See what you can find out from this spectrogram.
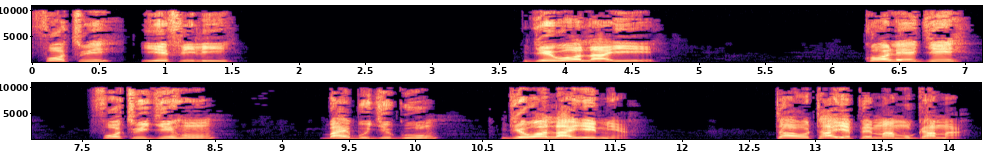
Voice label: mende bsl nt drama; good news mende kpa

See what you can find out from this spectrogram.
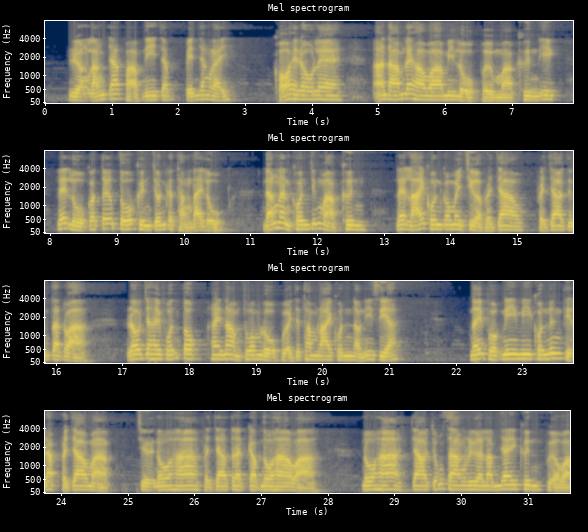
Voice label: words of life creation to christ thai southern

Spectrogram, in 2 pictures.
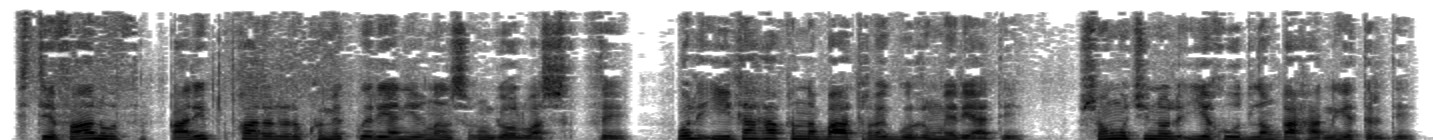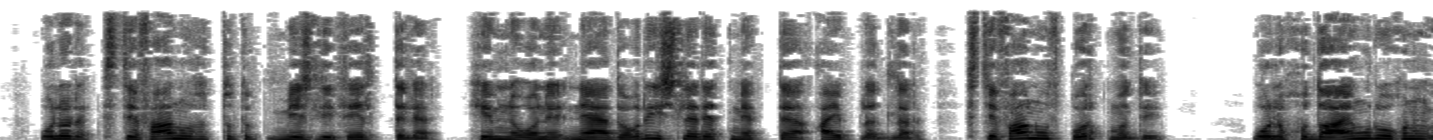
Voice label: turkmen, bible translation drama; acts of the holy spirit; institute for bible translation

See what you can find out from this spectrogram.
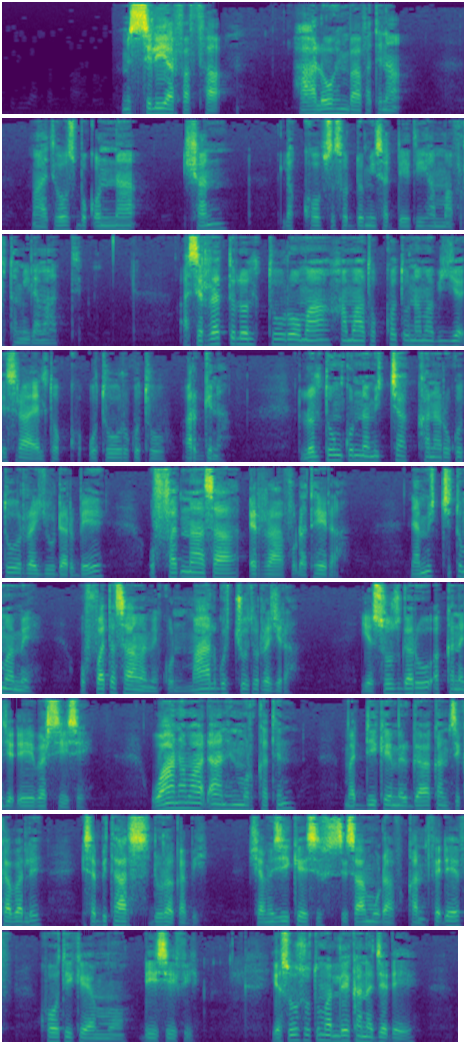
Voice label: oromo wellega; jesus teacher and healer short

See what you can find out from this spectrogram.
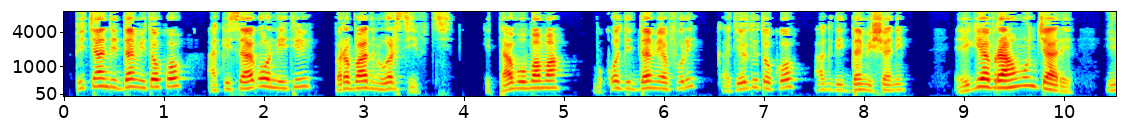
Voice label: borana sakuye

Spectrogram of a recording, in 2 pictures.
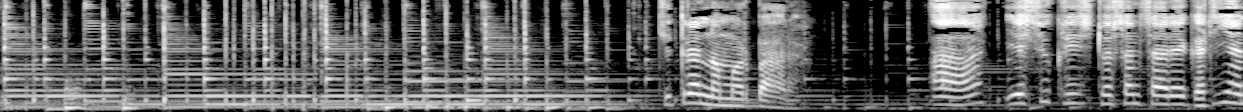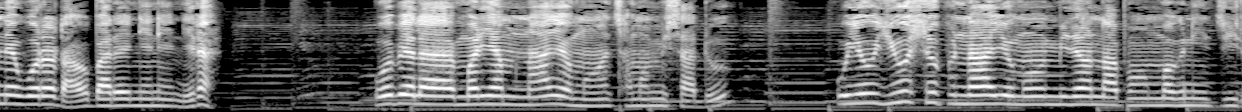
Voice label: good news newari balami; bible

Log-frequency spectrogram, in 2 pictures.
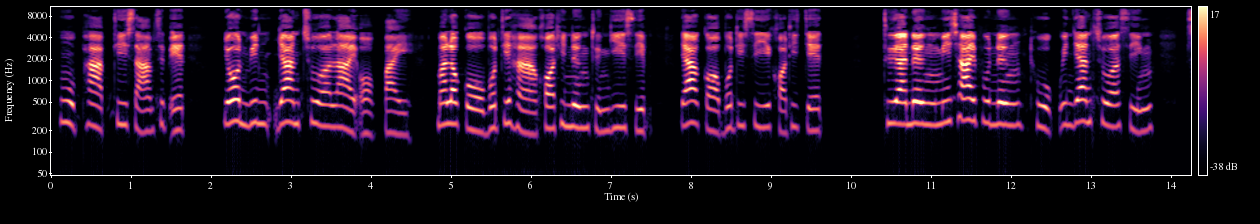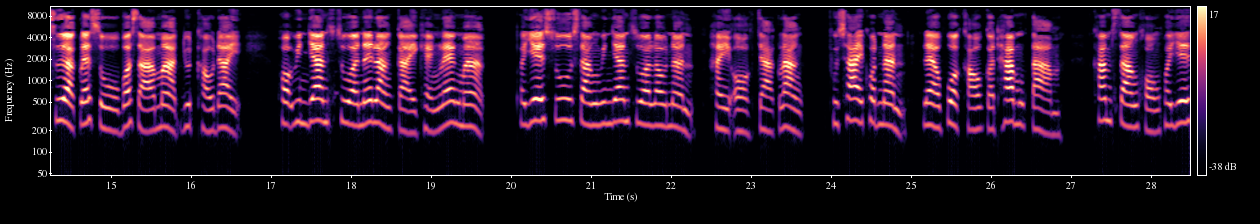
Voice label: good news thai northeastern

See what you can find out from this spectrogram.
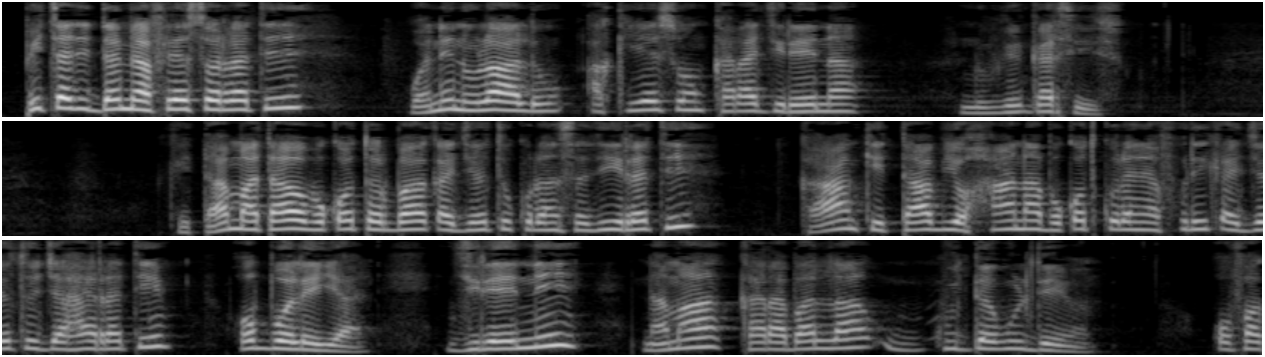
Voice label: borana sakuye; laali chaqasi jiradin 5 jilalacha waaqat on trial for god

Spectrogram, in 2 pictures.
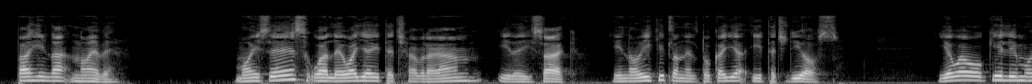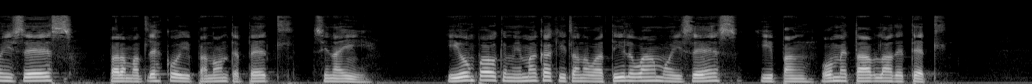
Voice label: good news, nahuatl guerrero chilapa

